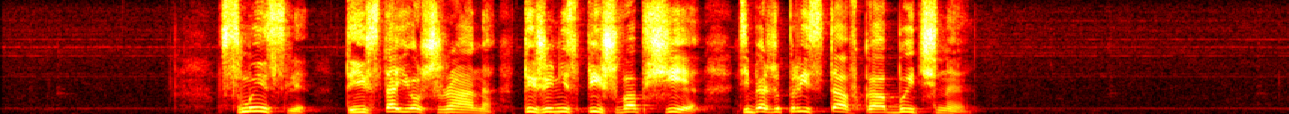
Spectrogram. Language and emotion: Russian, angry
